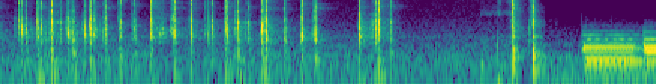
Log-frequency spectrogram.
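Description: Computer-keyboard typing: a quick run of clicking keystrokes that stops about two-thirds of the way through, then two more keystrokes near the end.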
